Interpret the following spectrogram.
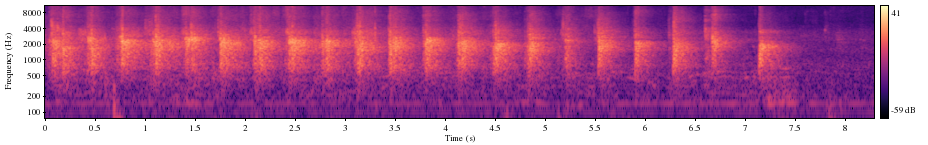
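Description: Audience applause in a hall, the claps landing in an even rhythm of about three a second. It tapers and stops about seven seconds in.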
